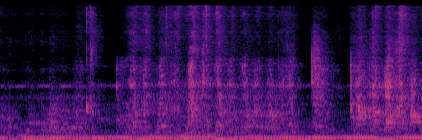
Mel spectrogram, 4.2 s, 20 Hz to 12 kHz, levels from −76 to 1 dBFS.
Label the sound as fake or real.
fake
